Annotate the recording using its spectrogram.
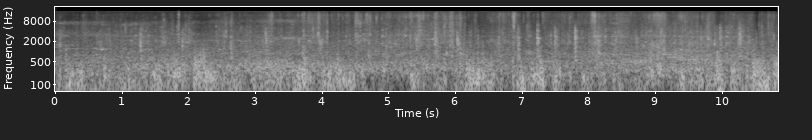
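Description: Rigging clinks against masts in the wind.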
